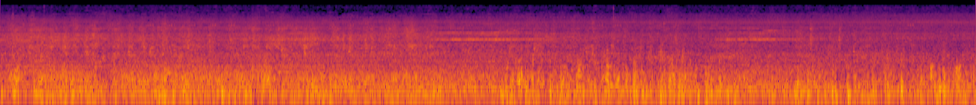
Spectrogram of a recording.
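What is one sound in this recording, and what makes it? A train rumbles steadily on its tracks as it approaches.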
